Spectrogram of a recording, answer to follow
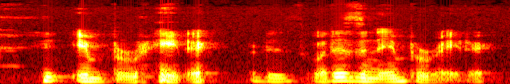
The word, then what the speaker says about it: Imperator: It says Imperator. What do I know? Did they change their name, maybe? Oh. I just write these things. I don't read it. Imperator Furiosa. No. Oh, wow, I'm saying it wrong. Yeah, Imperator. Imperator. Okay. If I had it in front of me, Imperator.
